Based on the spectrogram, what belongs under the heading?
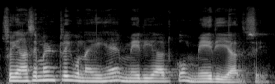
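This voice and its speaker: A man teaches vocabulary in a relaxed, steady way, with a gravelly edge in a dark, mellow voice. He says each new word several times in a row and checks in with listeners after almost every point. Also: a little high, brisk. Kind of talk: Hindi vocabulary lesson with memory tricks.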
